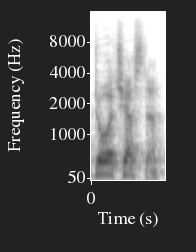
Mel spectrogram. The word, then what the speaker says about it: Dorchester: of boston called dorchester which yeah you don't pronounce it like that probably dorchester dorchester do it like yeah dorchester like that's a chess stuff yeah yeah then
